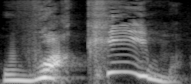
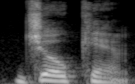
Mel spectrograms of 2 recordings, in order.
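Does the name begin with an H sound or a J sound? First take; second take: H sound; J sound. First: The name begins with an H sound. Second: The name begins with a J sound. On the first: The speaker calls it right. "someone corrected me saying his Joaquin" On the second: The speaker calls it wrong. "A normal person like me, like someone like me, Joaquin. That's how I said his name first"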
